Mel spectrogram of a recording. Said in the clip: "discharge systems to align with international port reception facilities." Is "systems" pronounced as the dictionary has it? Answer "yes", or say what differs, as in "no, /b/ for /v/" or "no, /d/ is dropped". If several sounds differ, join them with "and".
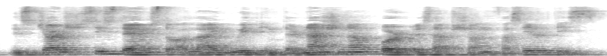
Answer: no, /s/ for /z/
